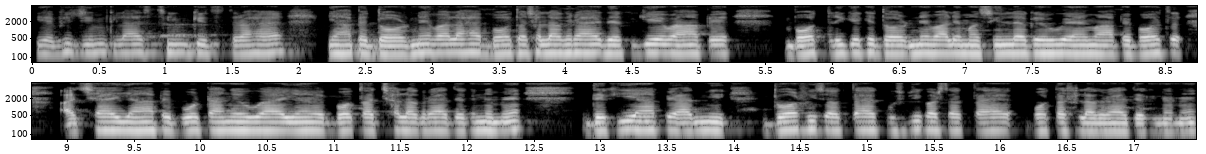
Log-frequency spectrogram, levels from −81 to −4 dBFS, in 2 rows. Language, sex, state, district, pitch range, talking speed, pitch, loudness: Hindi, male, Bihar, East Champaran, 140-145 Hz, 240 wpm, 145 Hz, -22 LUFS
